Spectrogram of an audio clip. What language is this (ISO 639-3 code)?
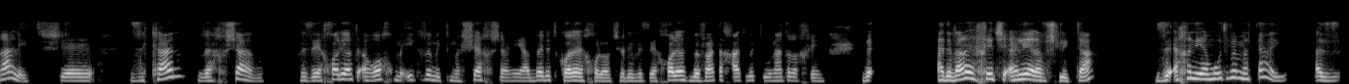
heb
